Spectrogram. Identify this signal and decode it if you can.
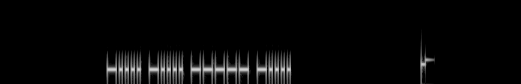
Morse code, heard as a keyed tone, about 40 wpm, 700 Hz. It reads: 6606
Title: Numbers - 4-Digit 40wpm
